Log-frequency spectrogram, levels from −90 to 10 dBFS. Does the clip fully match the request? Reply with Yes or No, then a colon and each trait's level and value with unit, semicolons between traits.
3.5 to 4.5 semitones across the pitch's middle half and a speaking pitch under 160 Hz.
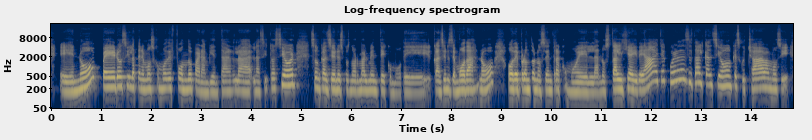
No: average, 4.2 semitones; high, 190 Hz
